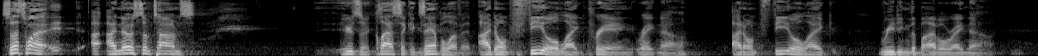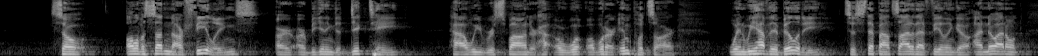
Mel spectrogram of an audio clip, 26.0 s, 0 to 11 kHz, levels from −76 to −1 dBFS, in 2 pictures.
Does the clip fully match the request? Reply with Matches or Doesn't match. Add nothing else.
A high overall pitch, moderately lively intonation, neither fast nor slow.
Doesn't match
